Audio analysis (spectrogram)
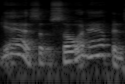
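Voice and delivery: high-pitched, curious tone.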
